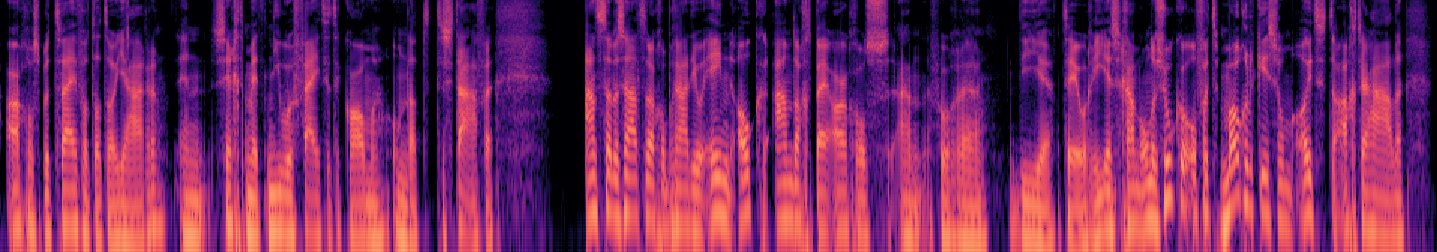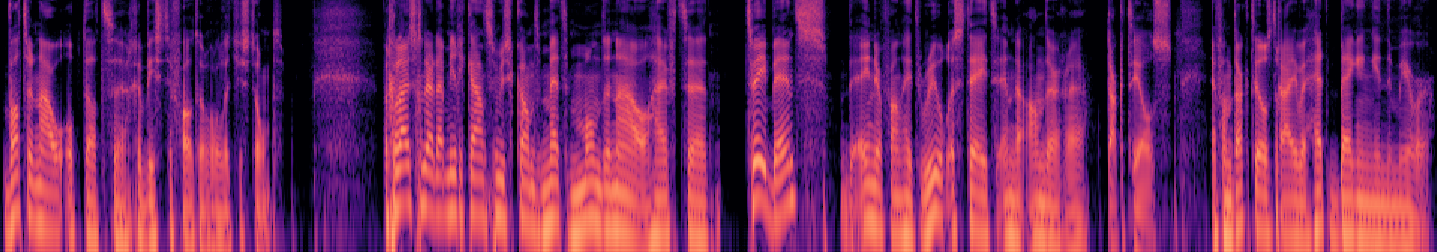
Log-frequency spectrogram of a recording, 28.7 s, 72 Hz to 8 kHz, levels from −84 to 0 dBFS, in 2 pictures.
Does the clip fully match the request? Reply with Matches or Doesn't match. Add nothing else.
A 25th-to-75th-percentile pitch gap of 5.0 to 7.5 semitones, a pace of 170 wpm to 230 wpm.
Matches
